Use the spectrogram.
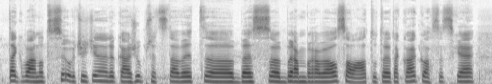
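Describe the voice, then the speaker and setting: A man's high-pitched voice in a monotone, flat intonation at a moderate pace. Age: 30s. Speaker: passer-by in street poll. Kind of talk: street interview.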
